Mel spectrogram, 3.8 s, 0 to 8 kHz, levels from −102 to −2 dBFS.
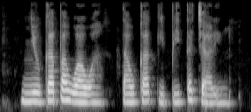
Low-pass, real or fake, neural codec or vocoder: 7.2 kHz; real; none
